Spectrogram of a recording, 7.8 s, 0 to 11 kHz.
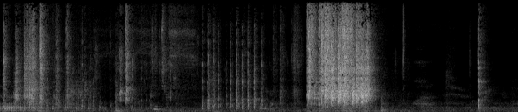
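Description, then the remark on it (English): Eight dice, rolled as a stun roll, clatter and tumble across a hard surface, with sharp scattered clicks before a dense, loud rattling burst and a few last settling taps. “All right, go ahead and give me a another stun roll, please. 8 dice.”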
